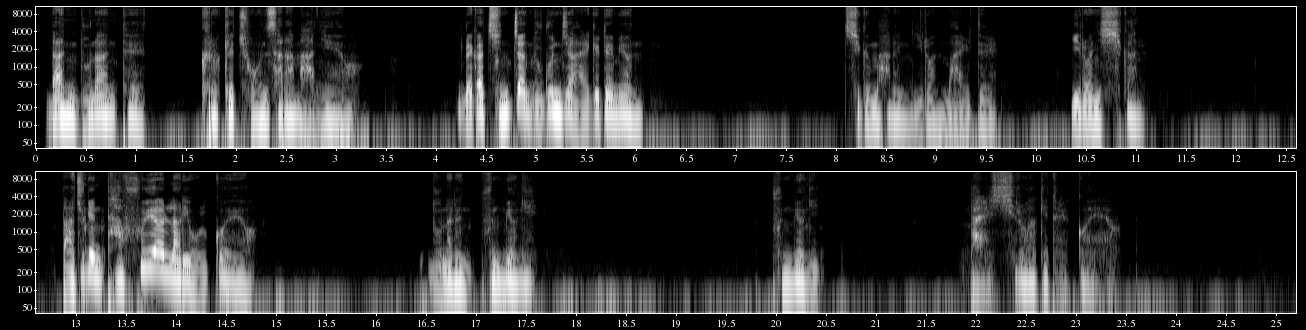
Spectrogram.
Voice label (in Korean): 10대 소년 순수 착한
